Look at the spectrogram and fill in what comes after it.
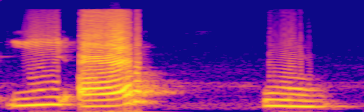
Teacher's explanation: संवृत स्वर मतलब कि जिसके उच्चारण में मुख लगभग बंद रहता है उसे संवृत स्वर कहते हैं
